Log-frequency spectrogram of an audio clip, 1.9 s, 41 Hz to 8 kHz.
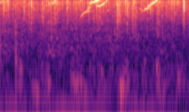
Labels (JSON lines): {"label": "biophony, dolphin", "recorder": "SoundTrap 500"}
